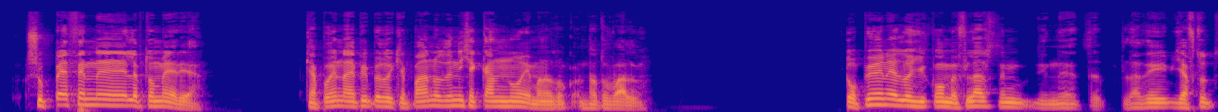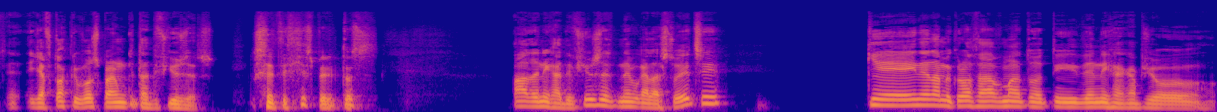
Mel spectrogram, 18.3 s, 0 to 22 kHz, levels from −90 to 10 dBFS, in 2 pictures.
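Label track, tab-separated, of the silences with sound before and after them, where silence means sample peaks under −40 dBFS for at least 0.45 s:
1.530000	2.310000	silence
4.850000	6.360000	silence
11.950000	13.000000	silence
14.580000	15.660000	silence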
